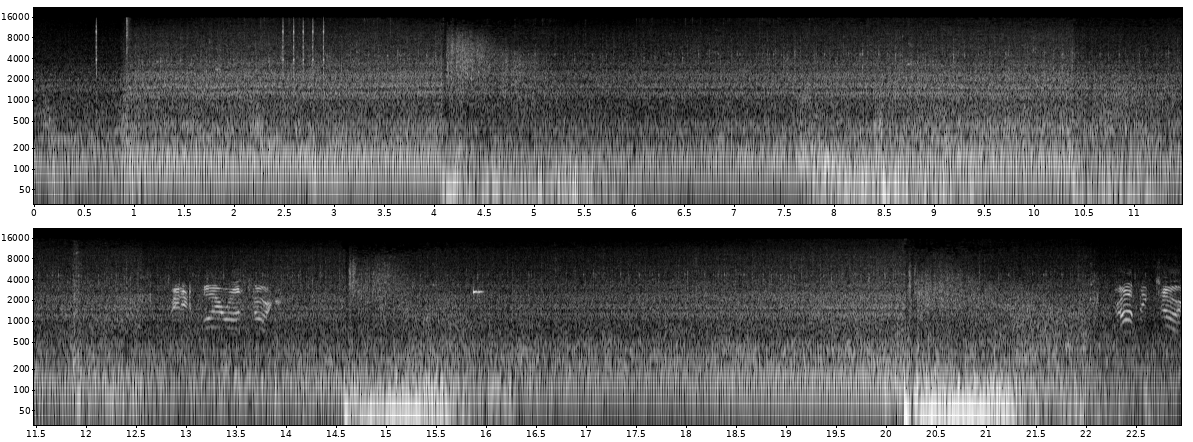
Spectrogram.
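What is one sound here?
A tank engine rumbles low and steadily as the tank drives.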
